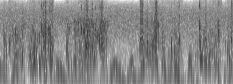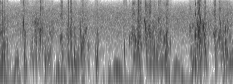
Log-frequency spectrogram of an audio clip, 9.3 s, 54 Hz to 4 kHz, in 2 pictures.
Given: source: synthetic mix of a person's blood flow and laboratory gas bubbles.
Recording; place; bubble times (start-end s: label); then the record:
Doppler ultrasound of blood flow; precordium
0.05-0.52 s: bubbles
0.54-1.10 s: bubbles
1.29-2.18 s: bubbles
2.76-3.67 s: bubbles
3.87-4.44 s: bubbles
4.49-4.88 s: bubbles
5.07-5.75 s: bubbles
5.83-6.48 s: bubbles
6.54-6.67 s: bubbles
7.12-8.10 s: bubbles
8.43-8.87 s: bubbles
8.90-9.34 s: bubbles
From the record:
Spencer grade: 4 (maximum detectable bubble signal sounding continuously throughout systole and diastole of every cardiac period, and overriding the amplitude of the normal cardiac signals); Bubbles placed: only in the low amplitude regions of the cardiac cycle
